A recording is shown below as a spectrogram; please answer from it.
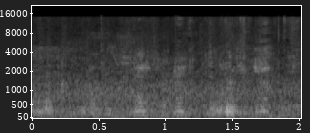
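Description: Five-week-old Samoyed puppies making several short vocal sounds while they play, the loudest about one and a half seconds in.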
